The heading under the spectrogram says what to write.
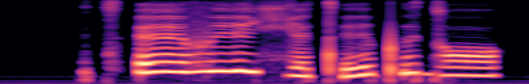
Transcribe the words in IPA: t͡sʼɛː˦veː˦ çɛ˨tʼe˨˦pʼɨ˦ dɔ˧

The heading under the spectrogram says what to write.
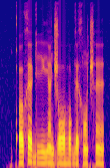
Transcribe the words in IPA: qʼuxɛɡiː jæ̃d͡ʒɔɦɔ ɡɛxɔ̃t͡ʃʰɛ̃

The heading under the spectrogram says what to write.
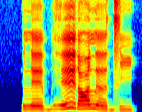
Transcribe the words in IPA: lɛ˨bʱɛ˧˥˧ ɾɑ˥lɜ˨d͡zi˨

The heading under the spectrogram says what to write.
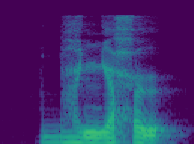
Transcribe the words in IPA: ba̤ɲɛħɵ

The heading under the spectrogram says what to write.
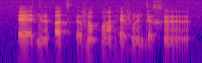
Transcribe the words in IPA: ɛ də̃ ʔat͡sʼə vɛ̃qʷãɦɛvə̃ də xœ̃

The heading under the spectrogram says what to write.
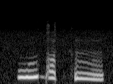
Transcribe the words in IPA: wuɡɔ t͡sʼɯ

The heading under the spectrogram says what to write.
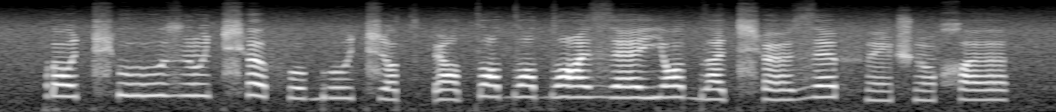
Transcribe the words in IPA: ɾɔ˦t͡ɕʰuː˦zũ˦ t͡ɕʰə˦˨fo˨buː˨ t͡ɕɔ˨t͡sʼø˨ tˤɛ˦dˤəː˦dˤɛː˦ zɛː˦jɔ˦ da˨t͡ɕʰœ˨zɛ˦ fẽ˨ʃũ˨χəː˦

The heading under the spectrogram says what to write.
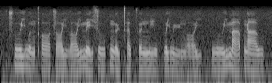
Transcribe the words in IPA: t͡sʰuː˥jwʊ˨˥ŋt̪ʰɔː˨˩t͡sɔː˨˩j lɔː˨˥jme˨˥jsuː˨˥p̚ ŋɵ˨˧ɥt̪ʰɐ˨wt̪ʰɵ˧n miː˨˩w kʷɐ˥jwyː˨˩ŋɔː˨˧j | wuː˨˥j maː˨˥p̚ŋaː˧w

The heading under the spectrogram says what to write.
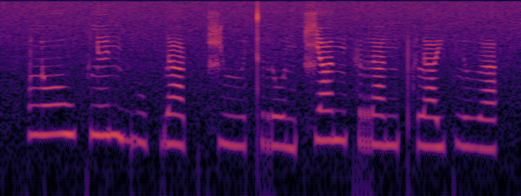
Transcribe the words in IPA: lɔː˥˩wkle˥˩nbuː˨˩p̚la˨˩k̚ t͡ɕɯː˩˦tro˨˩nt͡ɕa˥˩nkra˧n pʰla˦˥jplɯ˧a̯

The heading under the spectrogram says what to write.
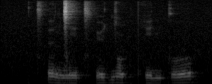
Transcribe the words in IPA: t͡sʼəŋ͡ǀet͡sʼø ɟɔ̃kpʰenʲko

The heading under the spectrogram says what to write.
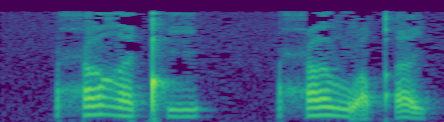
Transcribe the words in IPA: ħɵʁɛǃʰi | ħœ vo̰qʼi

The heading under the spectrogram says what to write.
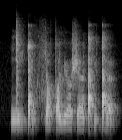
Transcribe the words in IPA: ŋ͡ǀi ǃʼuxsʲoːtˤɨ lʲɔːʃɐːǃʰɨ ɡ͡ǃɐ

